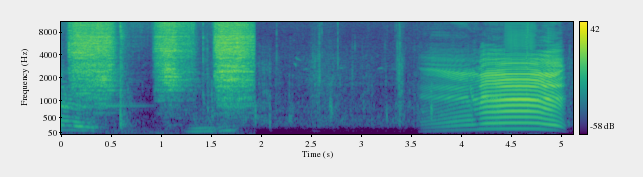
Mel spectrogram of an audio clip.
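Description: Three short, breathy, rasping bursts, then a long, deep, rich moo that swells and fades over about a second and a half.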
